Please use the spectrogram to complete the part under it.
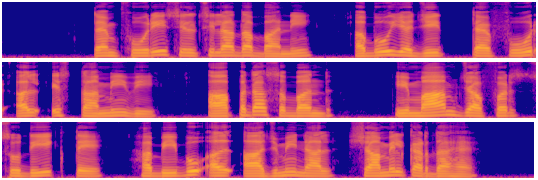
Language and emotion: Punjabi, neutral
